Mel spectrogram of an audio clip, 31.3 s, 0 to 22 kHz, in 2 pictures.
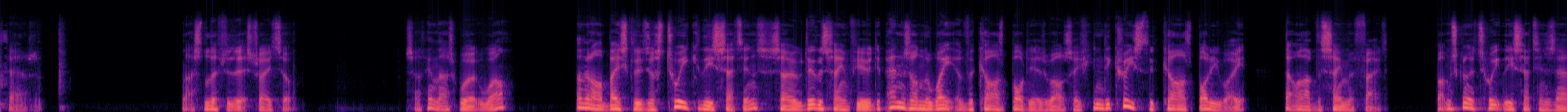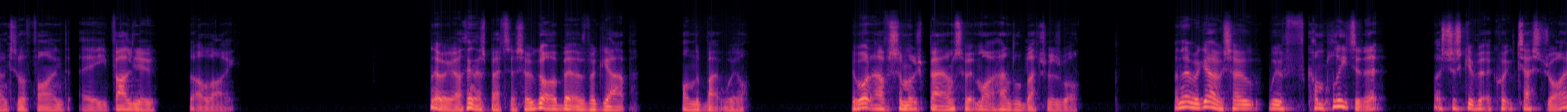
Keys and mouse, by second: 0.0 KP_0, 2.2-3.8 middle drag, 4.2 shift+middle click, 5.9 shift+Left, 7.0 middle click, 7.9 ctrl+middle click, 8.6 ctrl+middle click, 10.9-12.4 drag, 13.0 shift+Left, 14.2 middle click, 14.6 ctrl+middle click, 15.1 middle click, 16.6 click, 16.9 KP_0, 17.5-18.7 drag, 19.3 ctrl+middle click, 20.4 middle click, 21.8 ctrl+middle click, 23.2 ctrl+middle click, 23.8 shift+middle click, 26.3 middle click, 26.9 ctrl+middle click, 27.7-29.9 middle drag, 30.1 ctrl+middle click.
